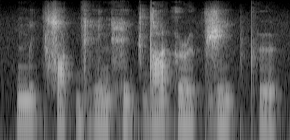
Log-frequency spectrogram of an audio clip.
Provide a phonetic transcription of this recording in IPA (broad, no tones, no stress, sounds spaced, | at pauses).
m i k sˤ ø k ɡʱ i n h i k dˤ ø k ɹ ʉ k ʒ i k pʰ ʉ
